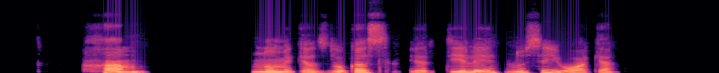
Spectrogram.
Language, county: Lithuanian, Klaipėda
